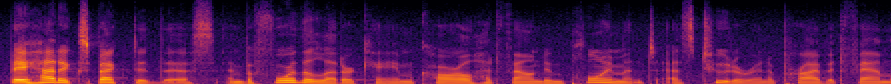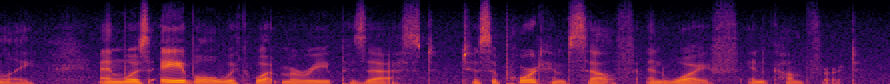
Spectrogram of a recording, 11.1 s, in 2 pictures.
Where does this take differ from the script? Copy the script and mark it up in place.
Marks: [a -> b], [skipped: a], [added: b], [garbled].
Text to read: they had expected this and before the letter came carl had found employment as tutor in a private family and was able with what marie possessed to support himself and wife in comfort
they had expected this and before the letter came carl had found employment as tutor in a private family and was able with what marie possessed to support himself and wife in comfort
